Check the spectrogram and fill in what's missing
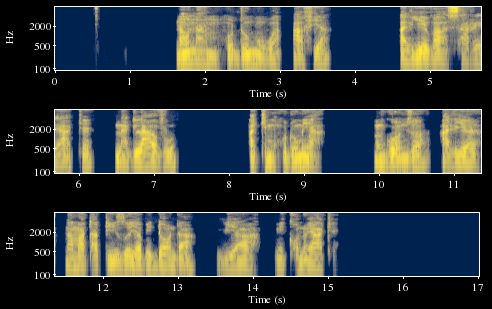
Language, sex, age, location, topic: Swahili, male, 18-24, Nakuru, health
